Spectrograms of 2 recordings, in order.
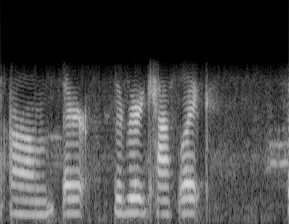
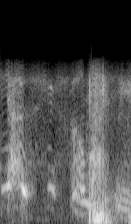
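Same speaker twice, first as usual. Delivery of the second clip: much higher, louder, breaking with tears; crying relief; 13 semitones higher, 3 dB louder than usual. Retold or imitated. Teen reliving mom's acceptance, high crying voice. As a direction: squeak it out through sobs of relief. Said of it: "I was bawling out in tears".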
